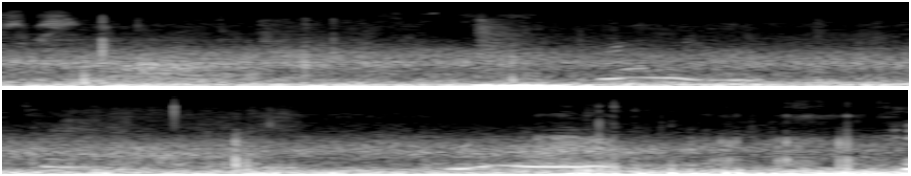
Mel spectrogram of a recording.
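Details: Kitten with a pink nose purring loudly up close, its brother alongside; continuous deep rumble with two short, soft rising-falling mews, light handling rustles and a brief human voice.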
